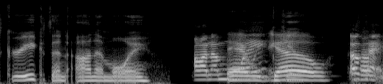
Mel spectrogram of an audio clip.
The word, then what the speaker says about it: Anemoi: They're also known as the Enamois.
